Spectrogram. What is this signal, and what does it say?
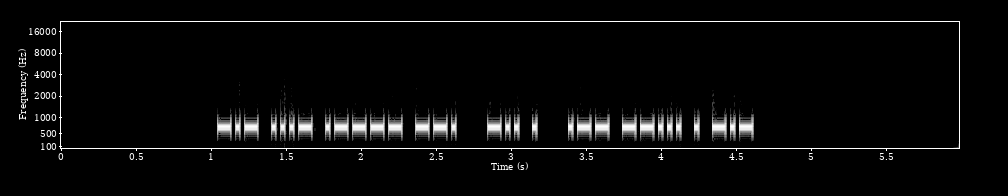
Morse code, heard as a keyed tone, about 40 wpm, 700 Hz. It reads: KV1G DE W7EK
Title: USA Callsign DE Callsign - 4 Characters - 40wpm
